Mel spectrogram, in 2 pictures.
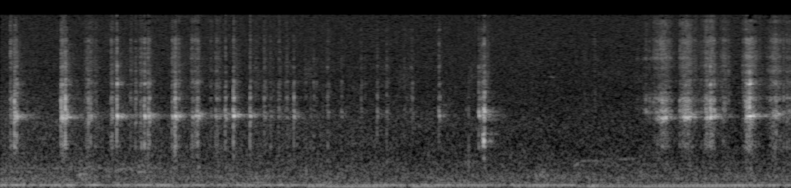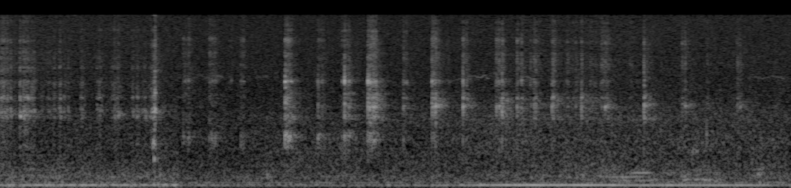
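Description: A hooked metal carving tool scraping grooves into the inner wall of an unfired porcelain coffee dripper. It makes short, scratchy strokes, several a second, with a thin squeal, coming in bursts as the tool digs and lifts.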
